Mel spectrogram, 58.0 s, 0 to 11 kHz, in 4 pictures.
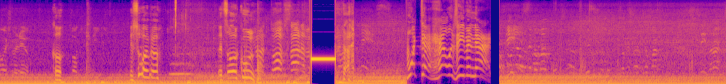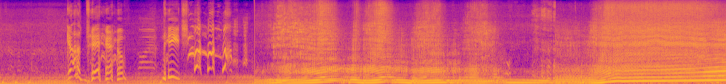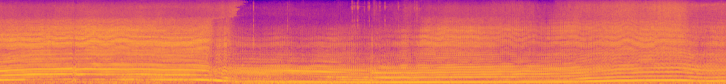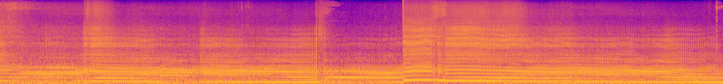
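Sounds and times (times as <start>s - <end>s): car engine revving: 10.0s - 58.0s.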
